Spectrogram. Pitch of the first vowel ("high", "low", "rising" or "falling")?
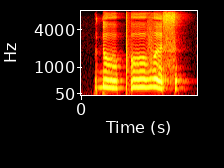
low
